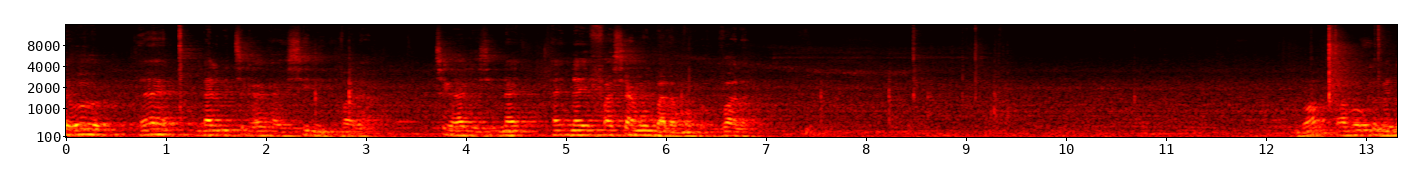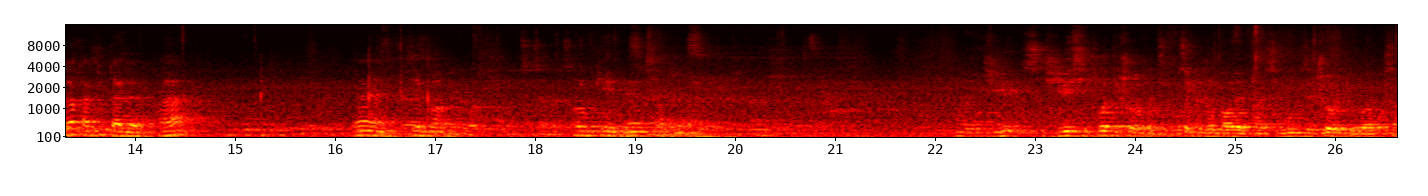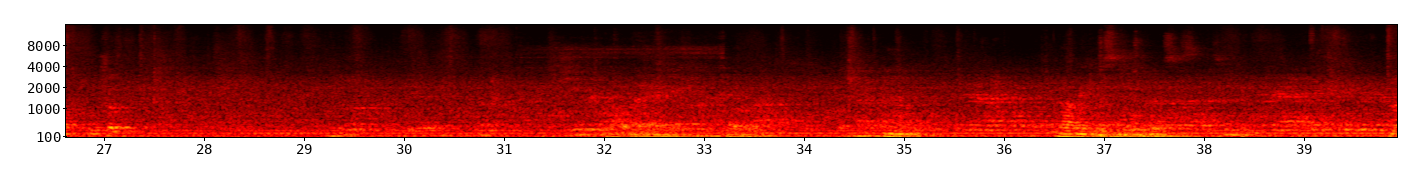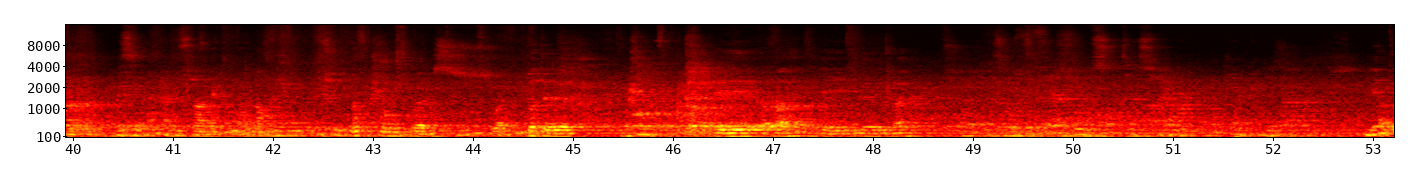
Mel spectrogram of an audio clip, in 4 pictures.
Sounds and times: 12.0s People discussing with their phone 53.2s

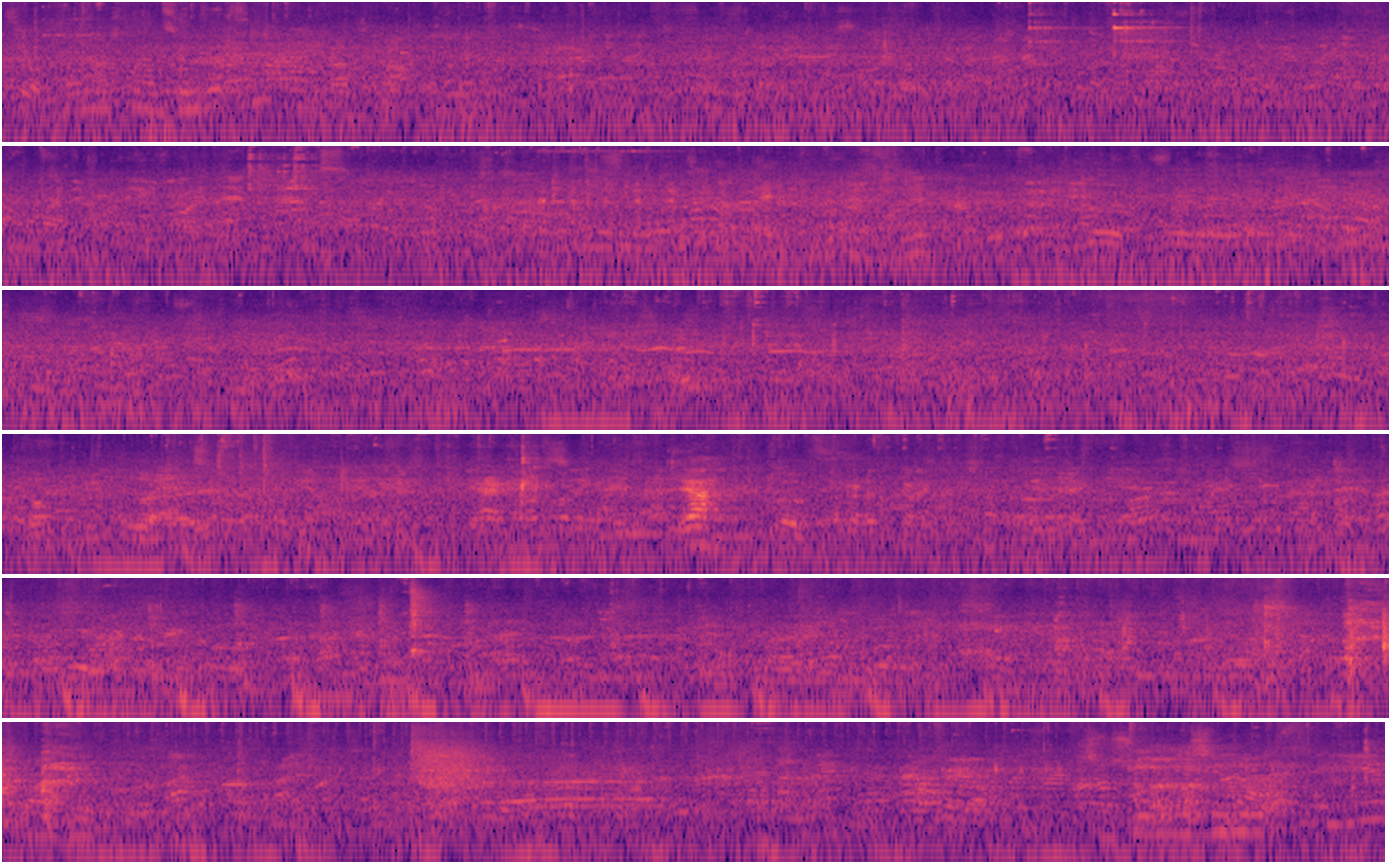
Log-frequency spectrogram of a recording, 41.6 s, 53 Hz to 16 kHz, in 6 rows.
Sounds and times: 17.7s Happy people discussing and drinking 41.5s

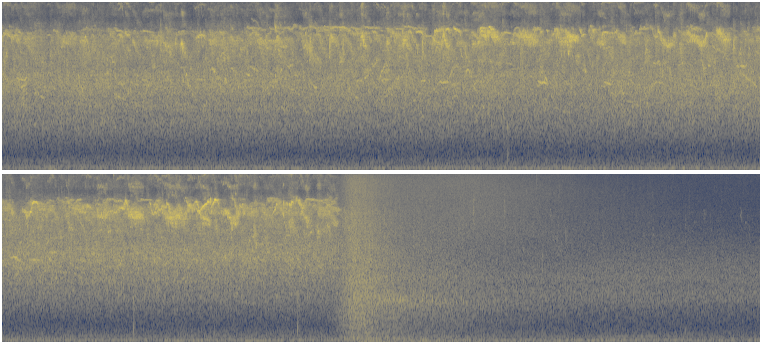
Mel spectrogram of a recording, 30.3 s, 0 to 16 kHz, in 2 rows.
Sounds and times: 21.7s traffic noise 28.8s

